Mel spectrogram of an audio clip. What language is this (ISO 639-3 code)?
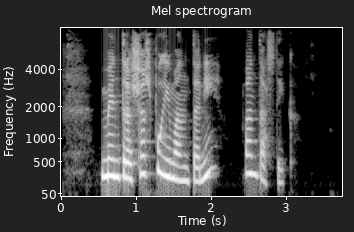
cat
